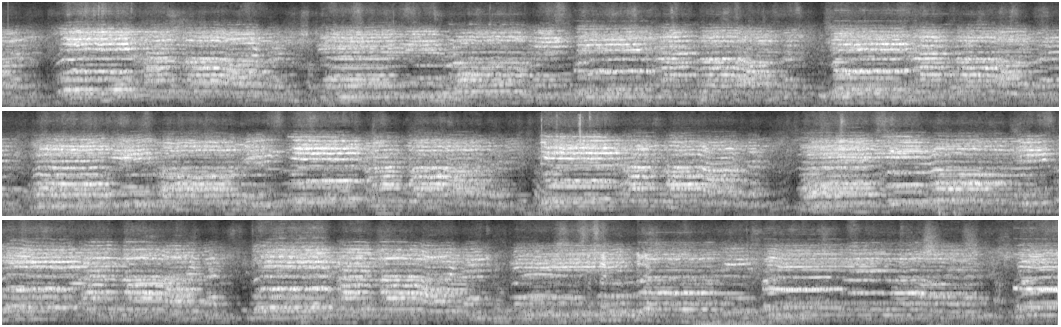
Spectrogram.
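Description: A small school choir of teenagers, mostly girls, singing together in phrases with brief pauses between them.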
